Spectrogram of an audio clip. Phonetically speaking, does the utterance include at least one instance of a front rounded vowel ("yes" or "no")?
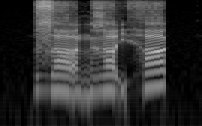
no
